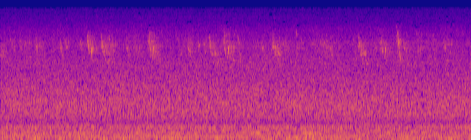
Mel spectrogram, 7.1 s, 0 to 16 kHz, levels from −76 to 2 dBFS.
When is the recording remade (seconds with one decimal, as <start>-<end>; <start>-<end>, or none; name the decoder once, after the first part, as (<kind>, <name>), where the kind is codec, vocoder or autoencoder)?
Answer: none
